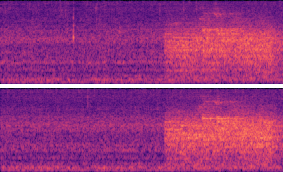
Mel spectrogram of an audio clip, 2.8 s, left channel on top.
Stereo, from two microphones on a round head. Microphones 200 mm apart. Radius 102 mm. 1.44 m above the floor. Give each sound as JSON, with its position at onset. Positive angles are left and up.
{"t": 1.6, "sound": "a bird", "side_deg": 0, "distance_m": 0.8}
